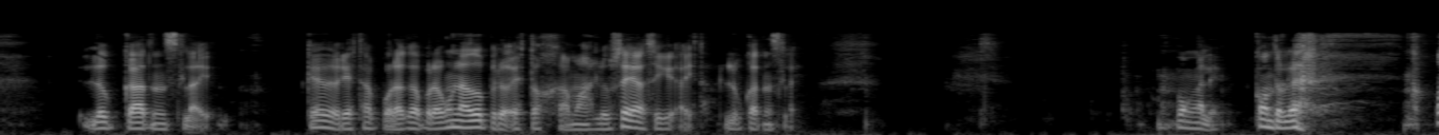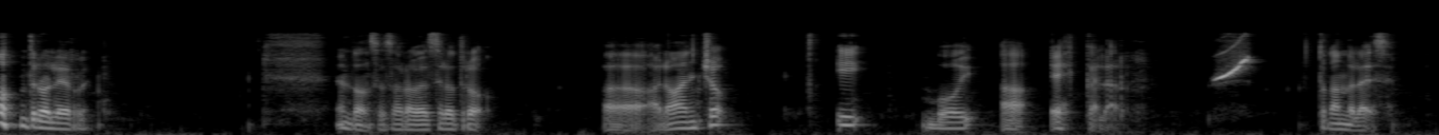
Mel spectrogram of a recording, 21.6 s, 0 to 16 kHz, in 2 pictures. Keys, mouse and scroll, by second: 5.9-7.8 drag, 7.8-10.6 middle drag, 13.8 ctrl+r, 16.3-19.2 right drag, 19.0 s, 19.2 click.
